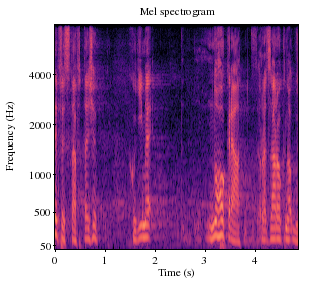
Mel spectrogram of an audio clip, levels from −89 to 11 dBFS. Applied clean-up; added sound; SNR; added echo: none; none; none; none.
